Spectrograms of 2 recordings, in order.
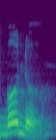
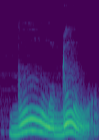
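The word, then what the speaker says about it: نعبد: Nah, akan terjadi menjadi bodu. Harusnya budu, ya. Bukan bodoh, tapi budu.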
